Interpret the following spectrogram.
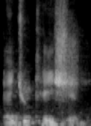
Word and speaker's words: education: Thì cái lỗi của mọi người khi mà phát âm cái từ education này là mọi người hay đọc là education đó. Thì cái này nó sai ở hai chỗ. Cái thứ nhất là thường là mọi người sai cái âm j thành âm d đó, mình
